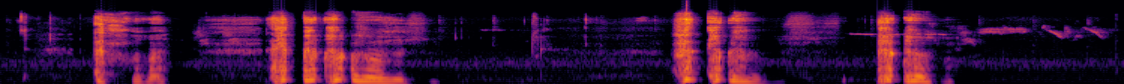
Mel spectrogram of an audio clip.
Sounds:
Throat clearing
